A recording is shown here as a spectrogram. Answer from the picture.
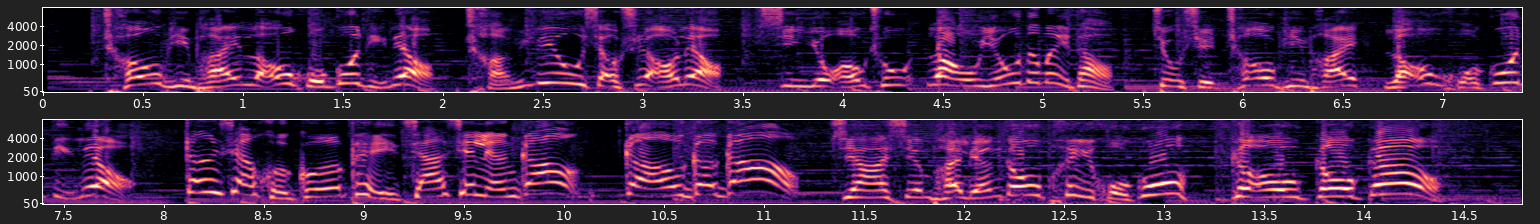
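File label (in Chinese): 男【促销】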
